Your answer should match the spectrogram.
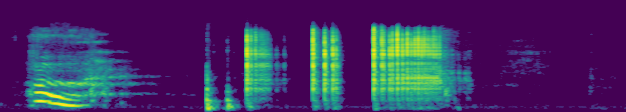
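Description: A man's falling groan near the start, then a quick run of sharp clicks and a short clatter of things handled on a table.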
